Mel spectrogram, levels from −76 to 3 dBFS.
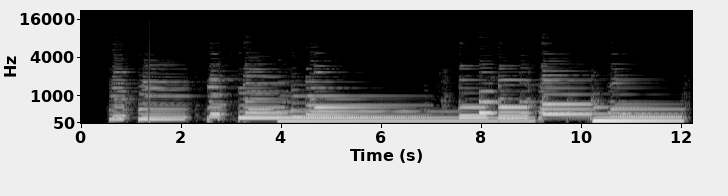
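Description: At 1.35 s the sound drops out for about 27 ms, until 1.37 s. That's a gap at a join of encoded pieces: two separately encoded chunks were butted together without trimming the encoder's lead-in silence and end padding. The edges are smeared by the codec, and the sound resumes right where it stopped.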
